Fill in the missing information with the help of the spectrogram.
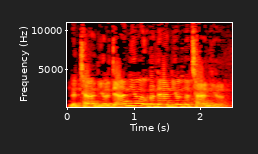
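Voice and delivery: high, loud mock confusion; mocking counsel. A narrator's reading. Counsel Skimpin ridicules the witness's name, high and mocking. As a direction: toy with the names mockingly.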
